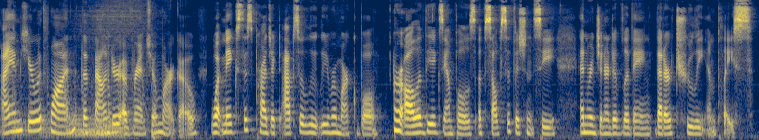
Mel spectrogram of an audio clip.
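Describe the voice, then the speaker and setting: A woman narrates a travel vlog in a clear, informative voice. Her pitch sits a little low and her delivery stays even. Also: moderate pace. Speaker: host. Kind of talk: scripted narration.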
